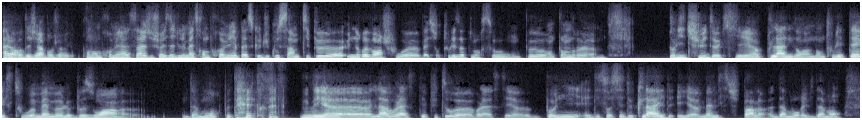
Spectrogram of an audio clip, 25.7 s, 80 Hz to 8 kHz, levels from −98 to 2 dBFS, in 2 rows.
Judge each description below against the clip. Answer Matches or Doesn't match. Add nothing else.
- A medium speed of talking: Matches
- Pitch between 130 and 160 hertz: Doesn't match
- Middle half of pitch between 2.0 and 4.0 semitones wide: Matches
